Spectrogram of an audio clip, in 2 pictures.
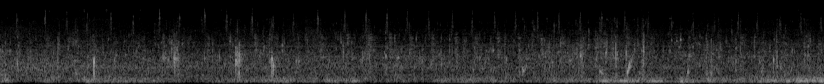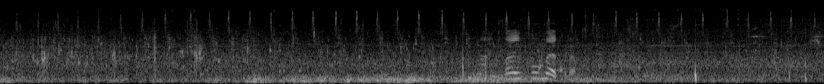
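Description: Water lapping and sloshing around an inflatable pontoon boat, with scattered light knocks and some wind on the microphone; a faint voice is heard briefly about 13 seconds in.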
